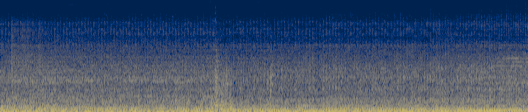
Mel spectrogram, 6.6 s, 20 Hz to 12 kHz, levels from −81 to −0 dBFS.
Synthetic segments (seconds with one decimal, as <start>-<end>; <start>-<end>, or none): 5.1-5.7

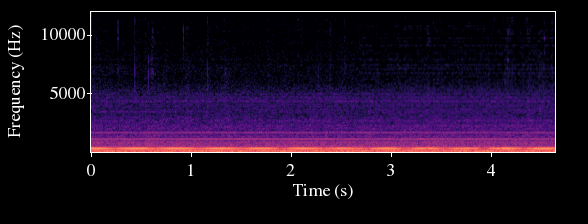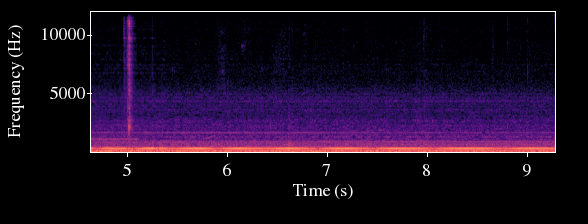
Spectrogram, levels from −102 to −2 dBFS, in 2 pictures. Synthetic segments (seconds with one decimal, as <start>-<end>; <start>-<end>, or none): 2.7-5.4

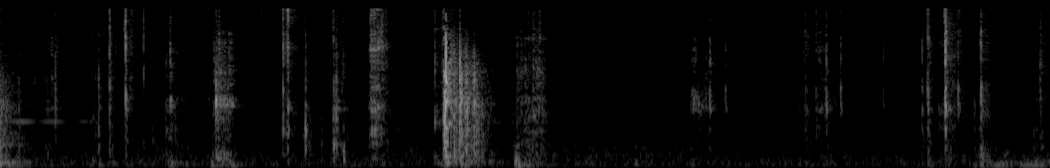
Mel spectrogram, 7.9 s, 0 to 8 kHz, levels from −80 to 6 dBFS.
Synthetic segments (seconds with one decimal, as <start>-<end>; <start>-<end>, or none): 1.8-2.4; 2.8-4.3; 6.4-7.3

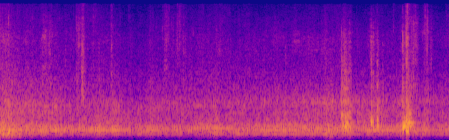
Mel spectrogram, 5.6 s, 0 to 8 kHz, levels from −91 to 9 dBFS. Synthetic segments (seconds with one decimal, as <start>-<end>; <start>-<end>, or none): none

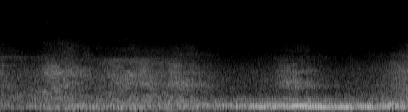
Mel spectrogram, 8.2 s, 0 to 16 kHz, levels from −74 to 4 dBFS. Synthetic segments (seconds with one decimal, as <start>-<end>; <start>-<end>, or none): 2.7-4.3; 7.3-8.2

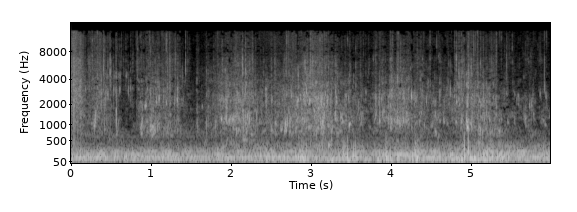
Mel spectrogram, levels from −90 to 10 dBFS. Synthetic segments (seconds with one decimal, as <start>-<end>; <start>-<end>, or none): none

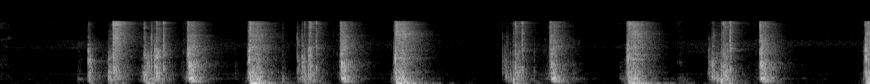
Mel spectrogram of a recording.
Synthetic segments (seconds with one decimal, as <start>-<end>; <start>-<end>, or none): 0.0-0.7; 4.5-6.8; 7.6-8.7

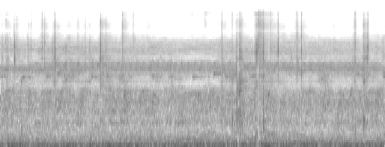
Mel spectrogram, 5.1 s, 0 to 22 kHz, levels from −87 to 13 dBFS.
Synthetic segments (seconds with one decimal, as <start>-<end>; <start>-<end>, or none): 0.5-2.3; 2.9-5.1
